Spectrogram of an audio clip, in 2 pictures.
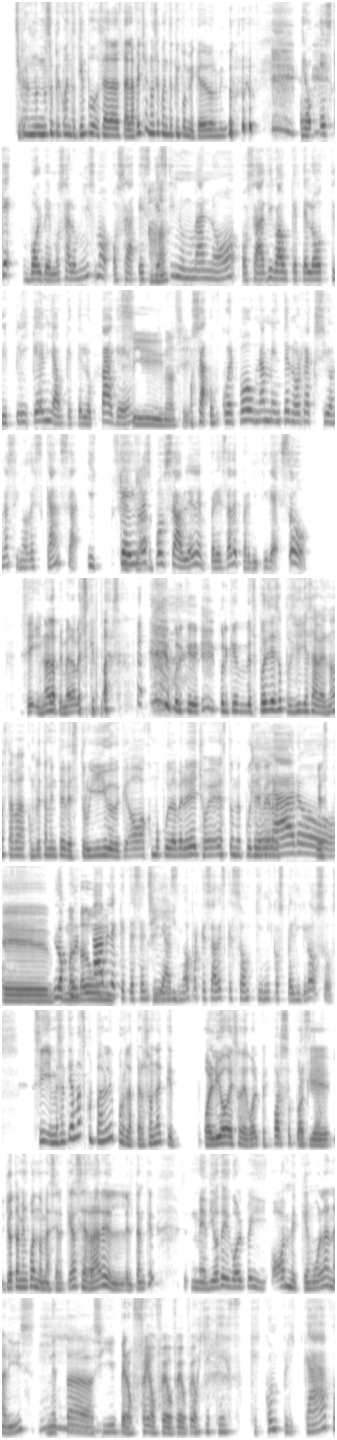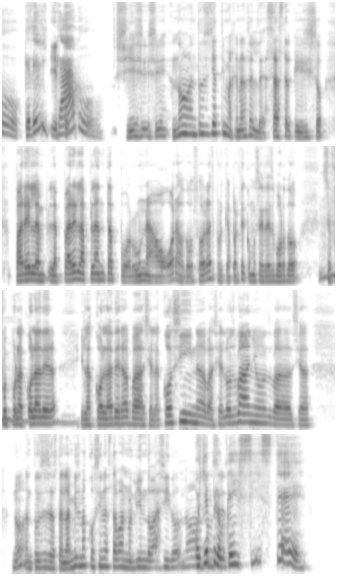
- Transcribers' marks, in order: chuckle; laughing while speaking: "que pasa"; gasp; gasp; gasp
- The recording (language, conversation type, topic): Spanish, podcast, ¿Qué errores cometiste al aprender por tu cuenta?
